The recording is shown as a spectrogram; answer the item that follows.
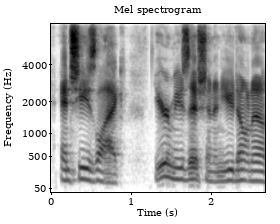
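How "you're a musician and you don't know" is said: imitated drunk woman, raspy smoker voice. Retelling a complaint from an audience member at a show: imitating a drunk audience member. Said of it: "That's my impression of her".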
